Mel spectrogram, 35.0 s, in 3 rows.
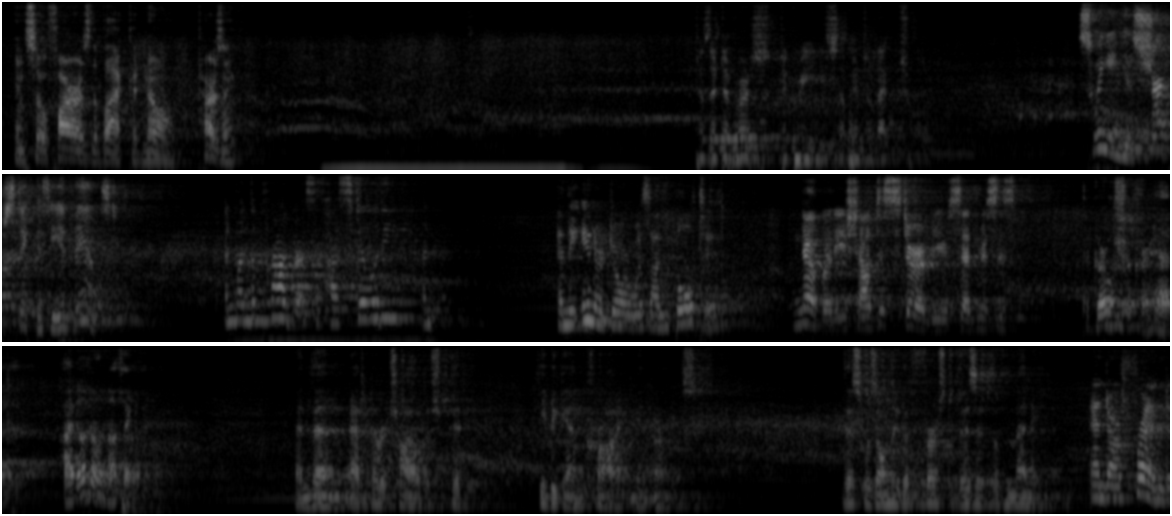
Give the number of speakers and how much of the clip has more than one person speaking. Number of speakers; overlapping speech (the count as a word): nine, no overlap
